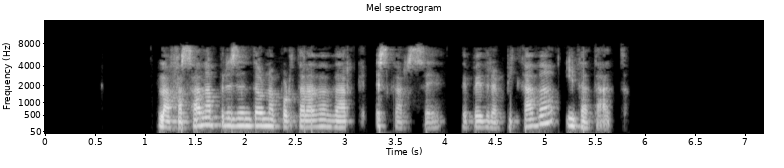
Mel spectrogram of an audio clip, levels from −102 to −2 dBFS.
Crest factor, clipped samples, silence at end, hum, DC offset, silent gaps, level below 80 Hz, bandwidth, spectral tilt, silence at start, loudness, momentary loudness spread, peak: 20 dB; under 0.1%; 1.4 s; none; under 0.1%; 3.22-3.30 s, 4.02-4.16 s, 5.69-5.75 s; -56 dBFS; 8 kHz; -4 dB/octave; 1.15 s; -20 LUFS; 10 LU; -2 dBFS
